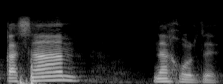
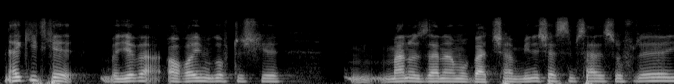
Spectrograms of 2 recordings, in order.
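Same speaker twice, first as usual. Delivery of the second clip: ordinary talk, nothing marked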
